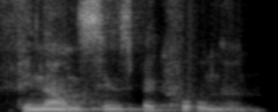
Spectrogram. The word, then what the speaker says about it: Finansinspektionen: Finansinspektionen. Oh my Finansinspektionen. Gosh. Finansinspektionen. You need to say it at sort of, you need to, you know, go down when you say it as well. Finansinspektionen.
